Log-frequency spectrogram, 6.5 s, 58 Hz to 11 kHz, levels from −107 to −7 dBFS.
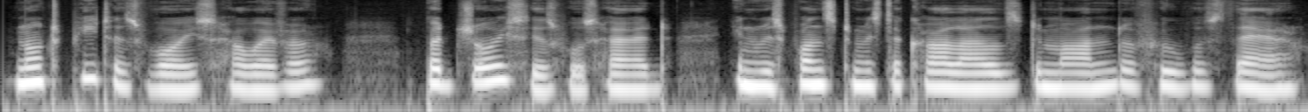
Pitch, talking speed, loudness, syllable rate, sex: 195 Hz, 165 wpm, -17 LUFS, 5.2 syllables/s, female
